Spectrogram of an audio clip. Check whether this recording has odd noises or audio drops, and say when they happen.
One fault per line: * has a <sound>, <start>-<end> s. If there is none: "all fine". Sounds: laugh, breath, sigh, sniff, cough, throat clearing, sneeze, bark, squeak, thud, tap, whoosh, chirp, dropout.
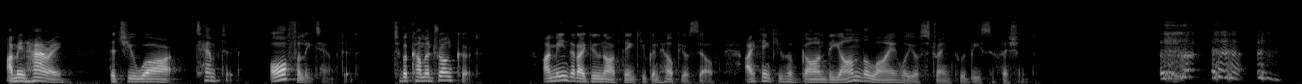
* has a laugh, 11.6-12.8 s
